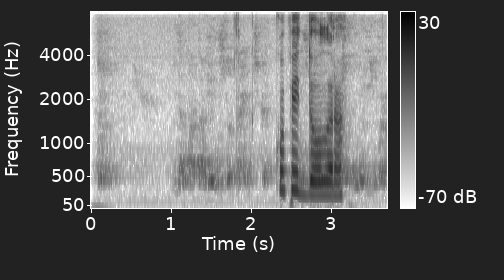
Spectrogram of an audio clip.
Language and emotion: Russian, neutral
